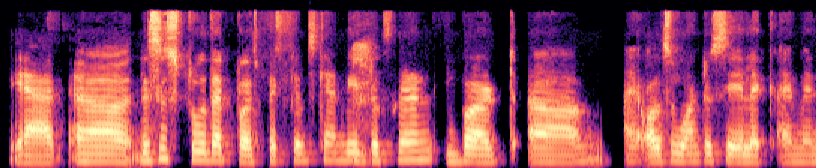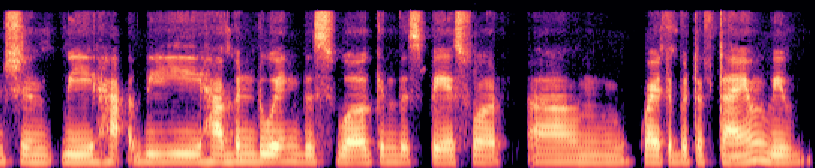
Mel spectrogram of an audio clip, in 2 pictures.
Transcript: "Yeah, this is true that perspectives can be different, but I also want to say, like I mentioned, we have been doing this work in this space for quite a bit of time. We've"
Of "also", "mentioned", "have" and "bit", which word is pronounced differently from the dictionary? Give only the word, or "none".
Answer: none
